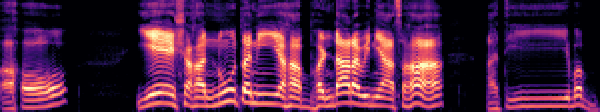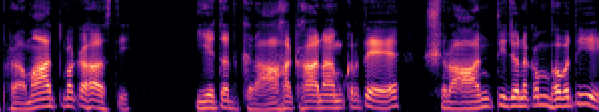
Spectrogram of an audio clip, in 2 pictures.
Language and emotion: Sanskrit, disgusted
